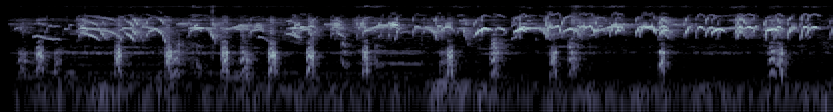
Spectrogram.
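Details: Mother hen with her baby chicks: a steady stream of high, thin chick peeps overlaid by short, low clucks from the hen, repeated irregularly throughout.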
